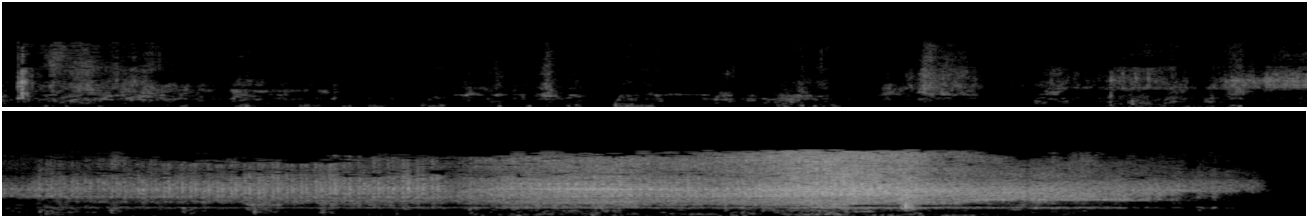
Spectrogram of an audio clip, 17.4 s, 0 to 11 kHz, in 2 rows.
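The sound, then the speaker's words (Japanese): A car passes by outside, its steady road noise swelling gradually to a peak and then fading away. Scattered soft knocks and rustles come before it, with no voices. “で、こう、25秒開けた間に車が通りましたけど、車は無音にカウントされるんでしょうかね。”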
